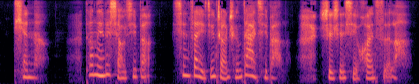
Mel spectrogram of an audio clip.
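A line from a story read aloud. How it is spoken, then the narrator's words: Exclaiming in amazement. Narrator (Chinese): 惊叹道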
